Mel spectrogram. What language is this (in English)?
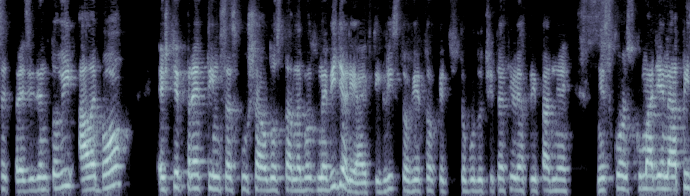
Slovak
